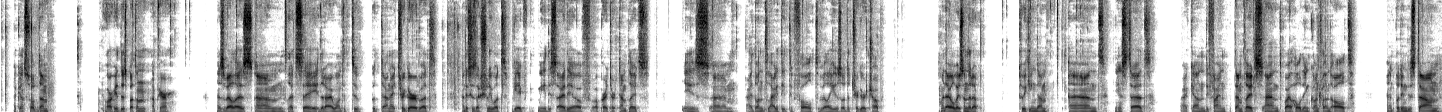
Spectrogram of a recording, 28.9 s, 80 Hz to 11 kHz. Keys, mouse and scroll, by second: 3.8-4.5 typing, 8.5-9.3 typing.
